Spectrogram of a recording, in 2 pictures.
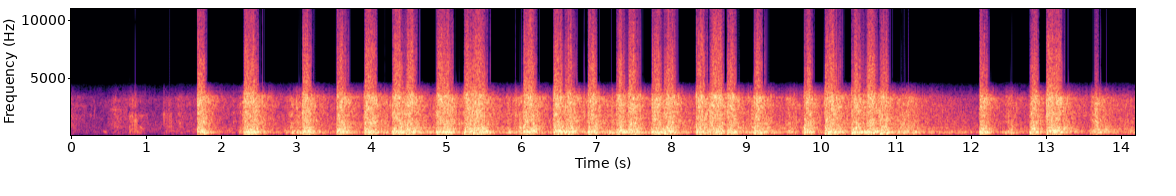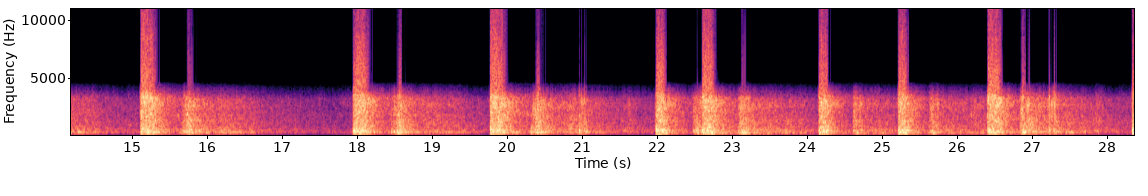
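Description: Daytime fireworks bursting overhead: a rapid barrage of bangs for about the first ten seconds, then single bangs every second or two, each trailing off in echo.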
